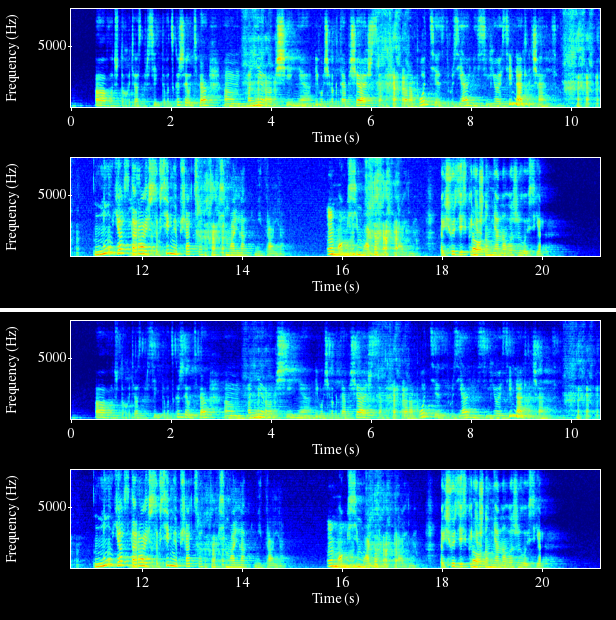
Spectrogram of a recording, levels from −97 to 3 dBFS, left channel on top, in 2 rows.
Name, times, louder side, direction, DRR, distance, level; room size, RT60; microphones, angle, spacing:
voice 1, 0.5-9.9 11.7-12.1 15.7-16.3 18.6-18.8, left 3 dB, 85° left, 4 dB, 2.1 m, -31 dB
Laughter, 2.4-18.4, left 5 dB, 45° left, 0.7 m, -40 dB
voice 2, 11.0-14.9 15.8-20.0, left 1 dB, 5° left, 5 dB, 1.1 m, -29 dB
22.0 x 19.5 x 9.2 m, 1.3 s
head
